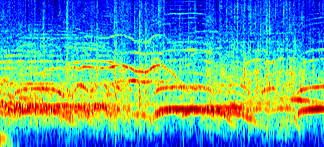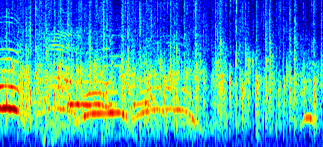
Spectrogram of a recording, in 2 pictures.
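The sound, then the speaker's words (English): An audience at the UCB Theater claps steadily and loudly, mixed with rising and falling whoops and cheers, a dense continuous wash that thins out a little over the final seconds. “Nice clapping, white people.”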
